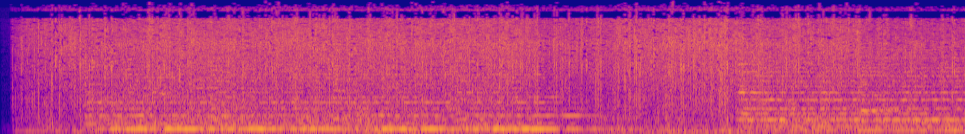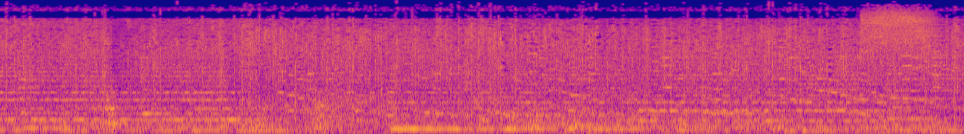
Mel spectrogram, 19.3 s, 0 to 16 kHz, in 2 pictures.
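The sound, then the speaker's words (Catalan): Heavy rain pours down in a loud, continuous rush, with steady tonal drones layered over the downpour throughout and no voices. “comença a ploure a bots i barrals aquí a Territori 17”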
